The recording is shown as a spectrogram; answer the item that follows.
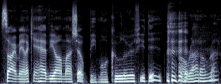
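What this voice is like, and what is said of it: Imitates another person's voice, poorly. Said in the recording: “That was a terrible impression ... a Matthew McConaughey impression”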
